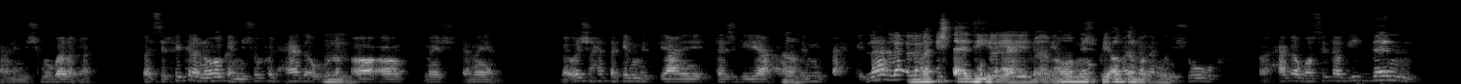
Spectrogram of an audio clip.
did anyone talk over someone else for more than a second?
Yes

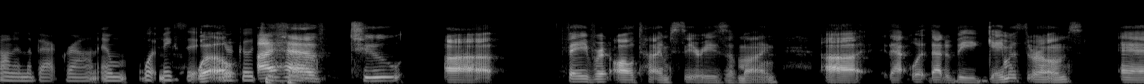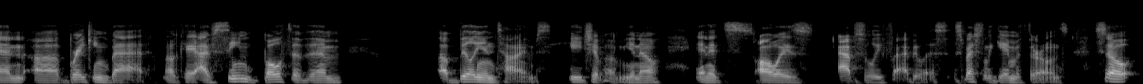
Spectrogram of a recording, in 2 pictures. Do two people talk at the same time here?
Yes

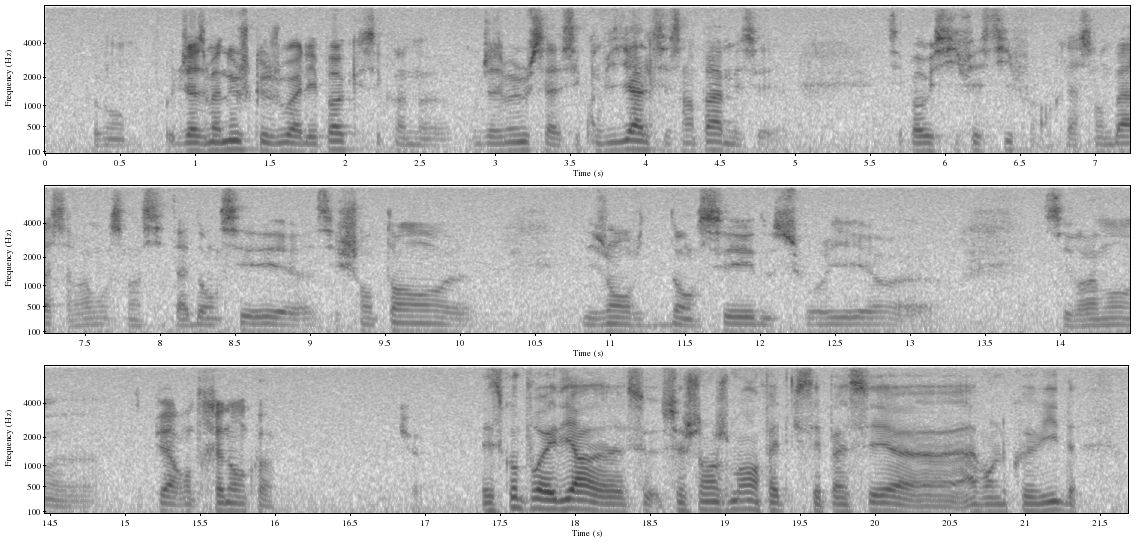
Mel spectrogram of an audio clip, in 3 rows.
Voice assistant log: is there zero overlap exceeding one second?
Yes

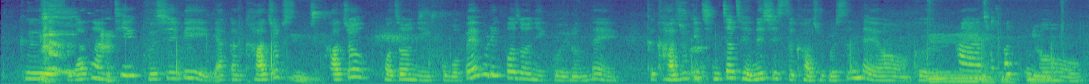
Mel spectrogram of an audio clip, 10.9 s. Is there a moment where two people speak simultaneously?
Yes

